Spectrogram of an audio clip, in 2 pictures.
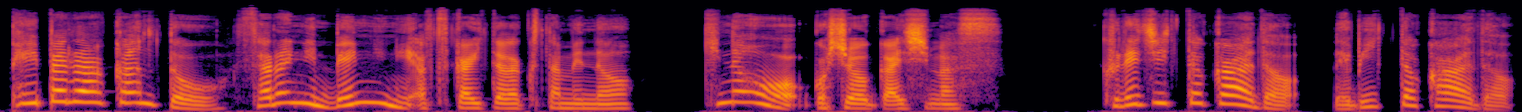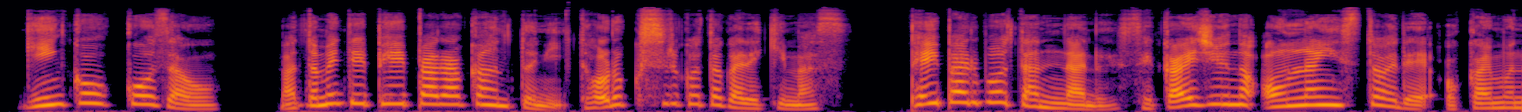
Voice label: female japanese voice over sales

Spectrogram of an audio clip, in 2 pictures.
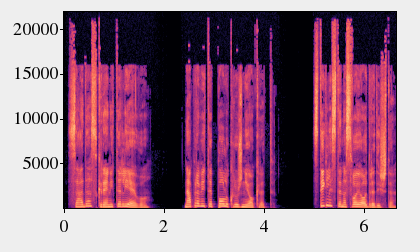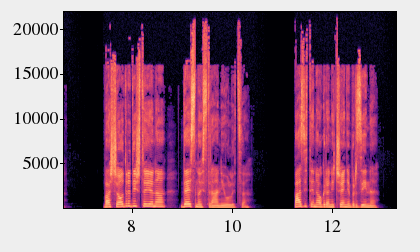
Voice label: female croatian voice over talent narrative

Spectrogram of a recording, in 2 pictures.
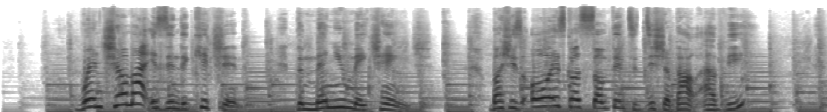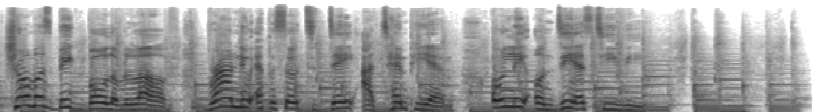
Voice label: female african voice over upbeat, african english

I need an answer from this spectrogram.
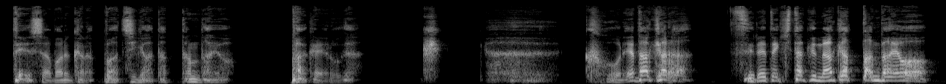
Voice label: male japanese voice over character

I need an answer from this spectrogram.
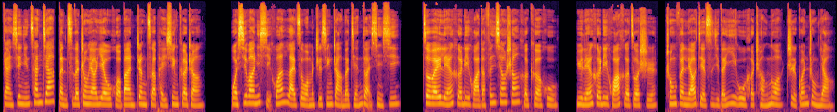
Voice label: female chinese voice over narrative, mandarin

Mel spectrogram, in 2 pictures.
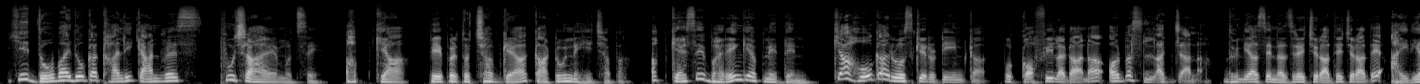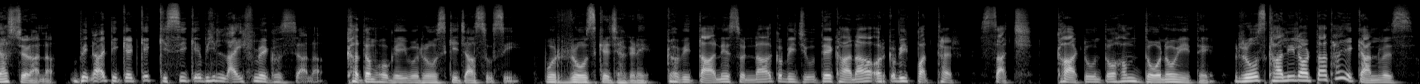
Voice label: male hindi voice over talent sales

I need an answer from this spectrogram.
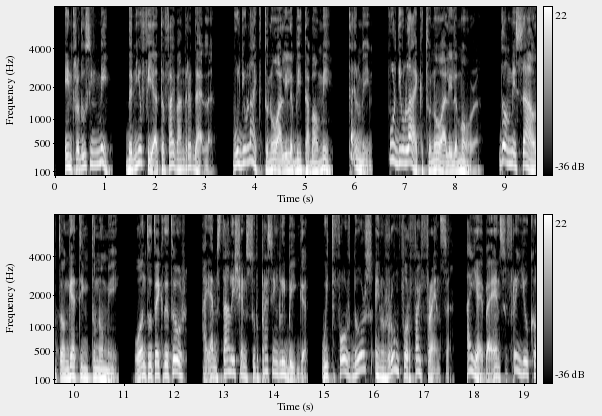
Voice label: male italian voice over english

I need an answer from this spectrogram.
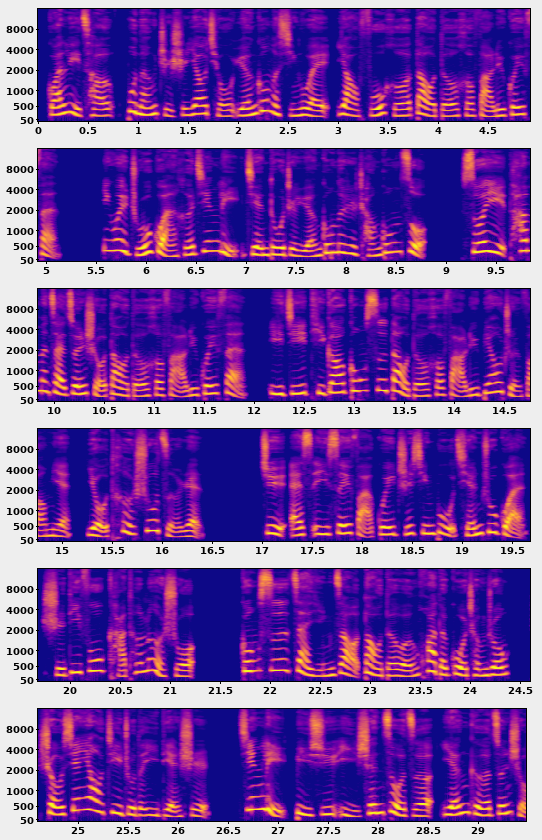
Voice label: female chinese voice over narrative, mandarin

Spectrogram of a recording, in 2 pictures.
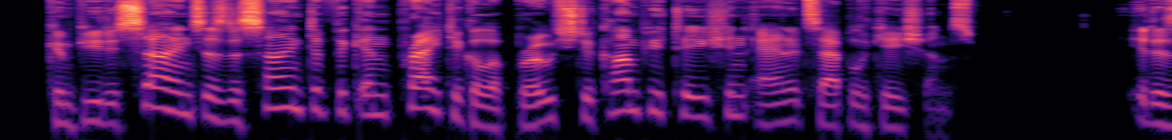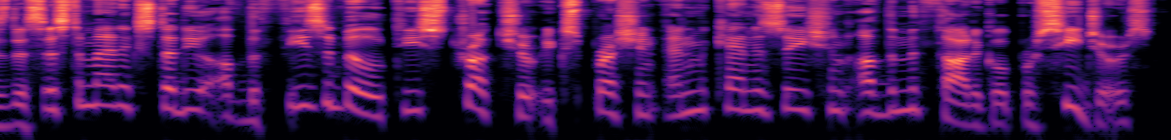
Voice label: male lithuanian voice over talent english

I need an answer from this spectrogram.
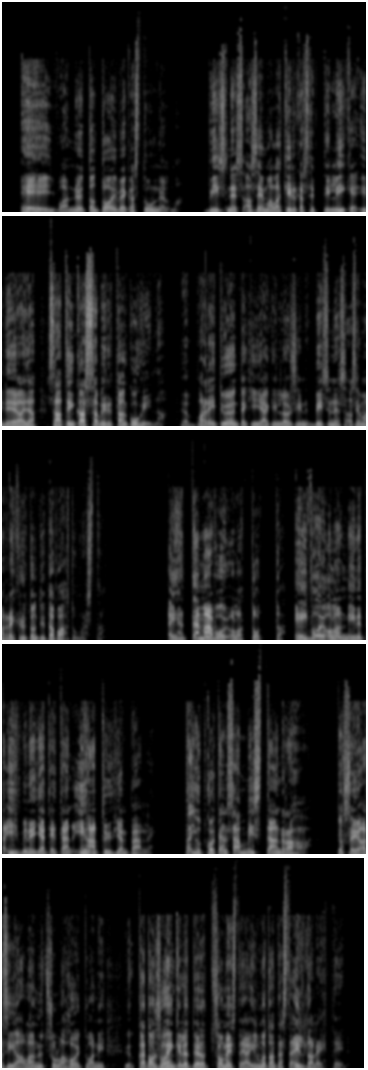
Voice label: male finnish voice over upbeat

